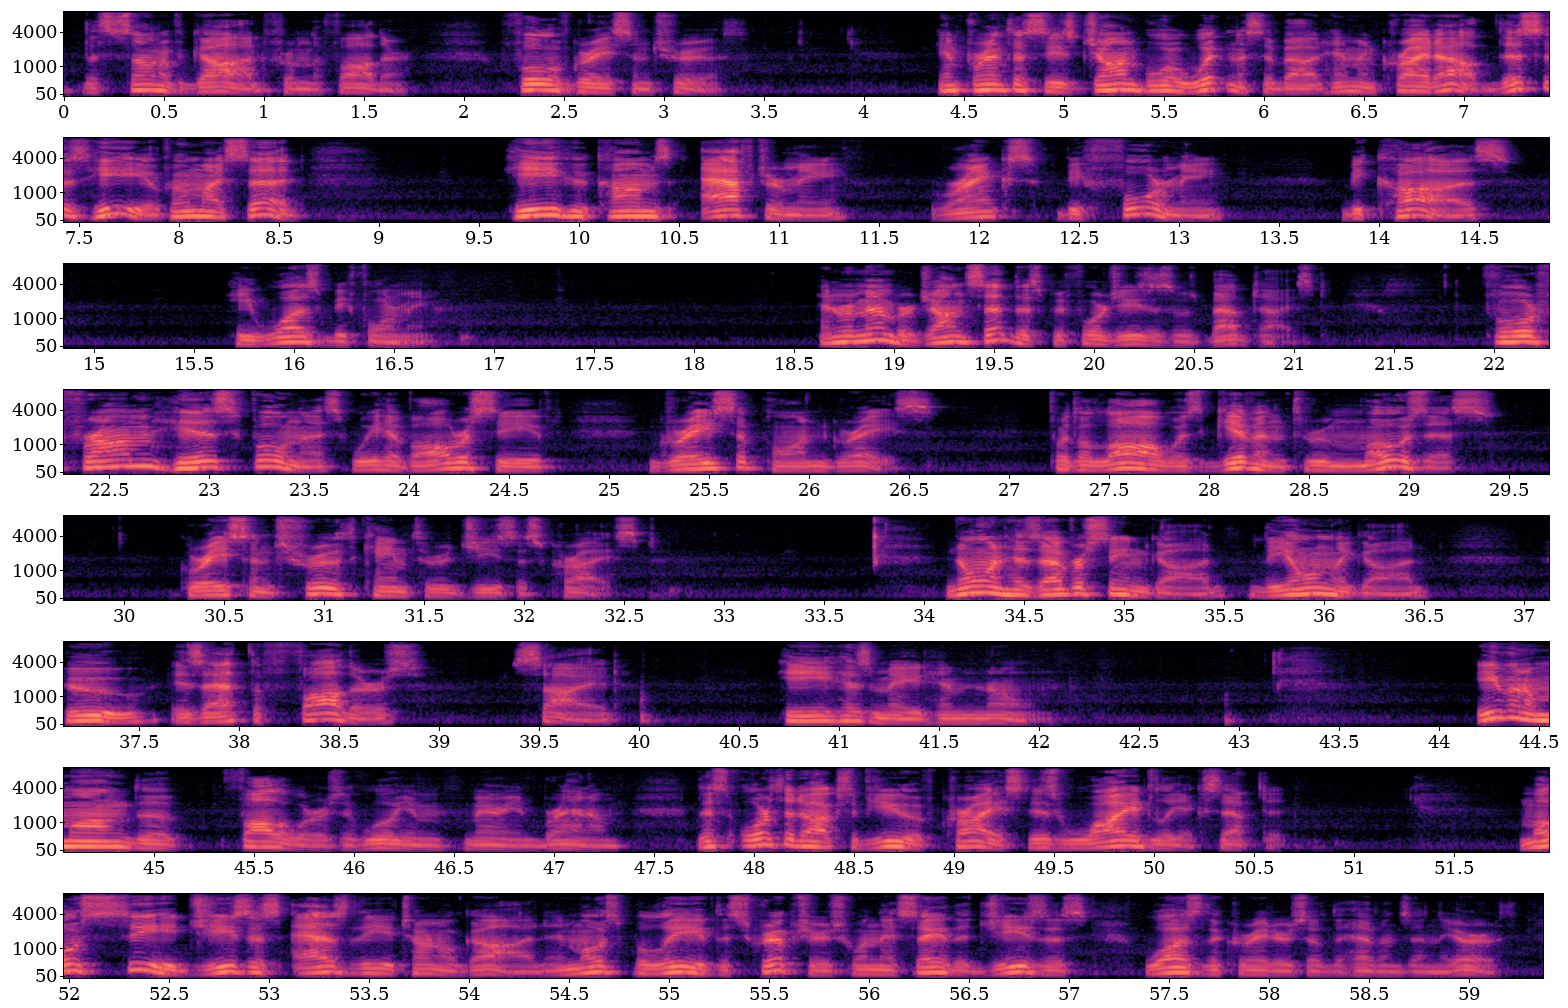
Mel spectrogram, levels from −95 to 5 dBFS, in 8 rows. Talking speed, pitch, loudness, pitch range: 140 wpm, 135 Hz, -27 LUFS, 110-155 Hz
